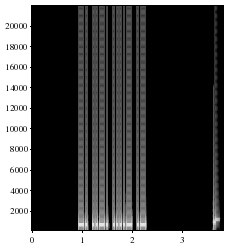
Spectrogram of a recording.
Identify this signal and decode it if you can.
Morse code, heard as a keyed tone, about 34 wpm, 700 Hz. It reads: NF4A
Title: Call Signs - 35wpm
